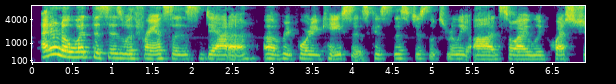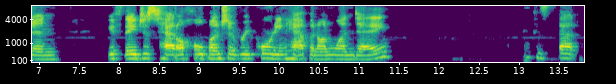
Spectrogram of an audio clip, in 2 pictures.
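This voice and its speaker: A woman giving an informal walkthrough of data, thinking aloud as she goes in a halting way. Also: on the low side, steady tone, darkish tone. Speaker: guest presenter explaining data; cancer research nurse.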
